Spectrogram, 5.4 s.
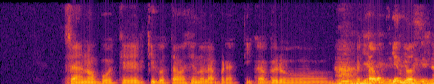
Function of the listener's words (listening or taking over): taking over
